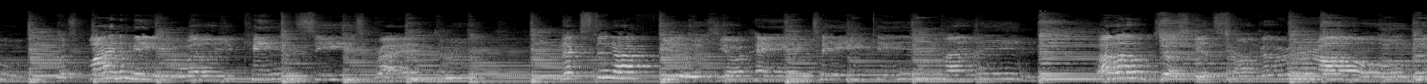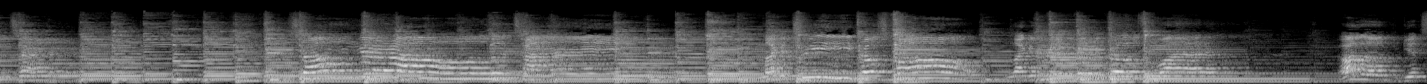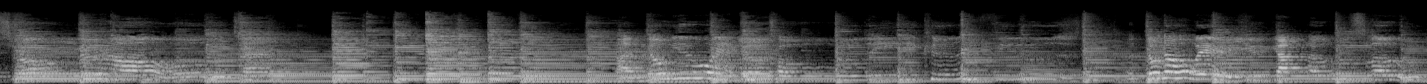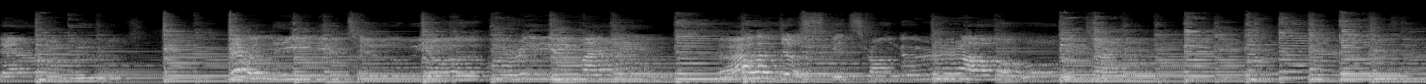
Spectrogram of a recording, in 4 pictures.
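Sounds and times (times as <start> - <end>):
man singing: 0.0 - 32.2, 34.5 - 57.0
acoustic guitar accompaniment: 0.0 - 57.0.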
